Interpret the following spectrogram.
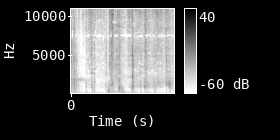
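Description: Faint rustle and a few light ticks of a sheet of thick white cardstock being handled and slid across a craft mat.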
